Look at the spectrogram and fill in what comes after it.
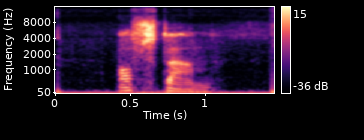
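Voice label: "afstaan", Dutch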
